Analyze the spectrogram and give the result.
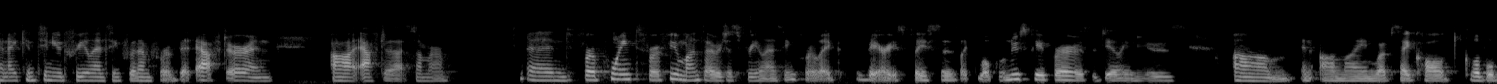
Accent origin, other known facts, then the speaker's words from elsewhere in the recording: New York City, New York, United States; I grew up in Canarsie, and then I moved to Bensonhurst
